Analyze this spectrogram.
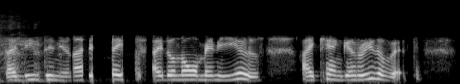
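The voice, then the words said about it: Italian accent. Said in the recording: “your lovely Italian accent”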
